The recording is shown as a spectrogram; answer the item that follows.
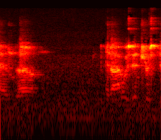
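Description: A man talking, with a short pause near the middle; the voice sounds thin, with little high end.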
